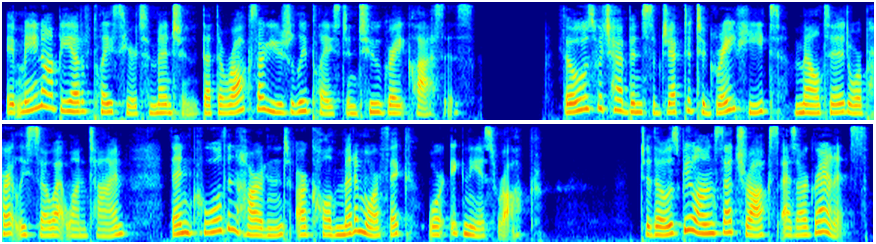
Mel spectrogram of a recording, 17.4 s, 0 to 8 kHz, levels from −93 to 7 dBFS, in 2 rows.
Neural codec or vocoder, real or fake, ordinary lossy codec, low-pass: codec, 16 kHz, 4 kbps, FreqCodec, larger model; fake; MP3, 48 kbps; 7.2 kHz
